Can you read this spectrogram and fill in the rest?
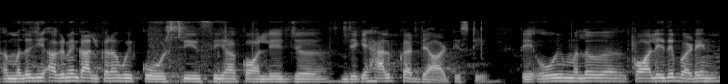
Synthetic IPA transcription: mət̪ləbd͡ʒiːʔəɡəɾmɛ̃ːɡəlkəɾãːkoːiːkoːɾsisjãːkɔːleːd͡ʒd͡ʒeːkeːɦɛːlpkəɾd̪eaːaːɾʈɪsʈḭː | t̪eːʔoːmət̪ləbkɔːleːd͡ʒd̪eːbəɽeːn

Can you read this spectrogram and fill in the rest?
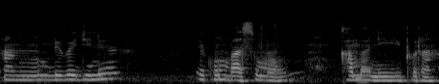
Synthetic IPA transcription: aŋbibedinə | ekumbasumoŋkʰamanipʰuɾa

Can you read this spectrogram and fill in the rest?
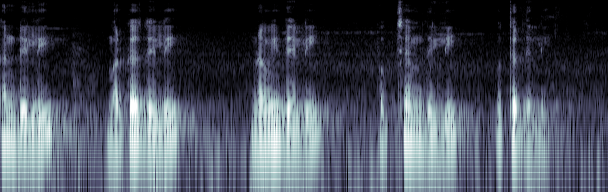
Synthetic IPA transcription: ənɖilːi | məɾkəzɖelːi | nəʋĩd̪elːi | pəkt͡ʃʰɐmd̪ilːiut̪ːəɾd̪ilːḭ

